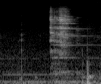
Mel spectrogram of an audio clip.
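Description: Glasses clink together in a toast, one bright ring that shimmers for a moment before fading, with a couple of softer knocks around it and no talking.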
